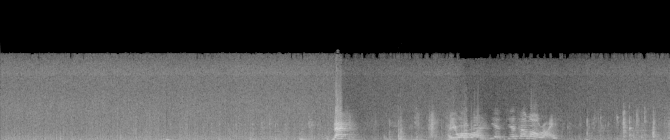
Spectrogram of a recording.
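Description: A steady rushing hiss with a single low thud about two and a half seconds in, then, from about halfway, men's loud wordless shouts and cries, one rising sharply at the start.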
